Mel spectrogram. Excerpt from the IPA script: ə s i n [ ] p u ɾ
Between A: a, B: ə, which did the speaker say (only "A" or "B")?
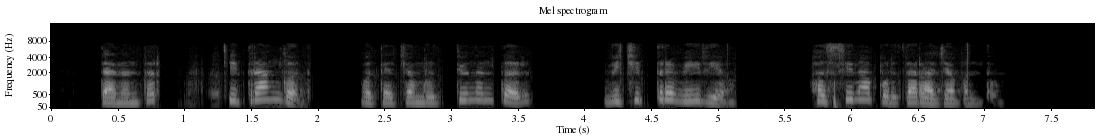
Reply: A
